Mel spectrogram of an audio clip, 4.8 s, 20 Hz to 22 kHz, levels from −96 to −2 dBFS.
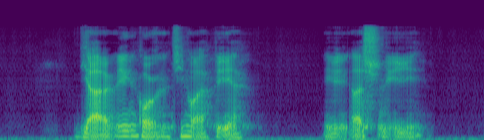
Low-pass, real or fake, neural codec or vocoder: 9.9 kHz; fake; autoencoder, 22.05 kHz, a latent of 192 numbers a frame, VITS, trained on many speakers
